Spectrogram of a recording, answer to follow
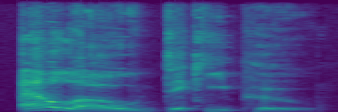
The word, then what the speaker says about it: ellodickypoo: of people had difficulty with it it was pronounced ello dickie poo hello dicky poo and i thought it was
